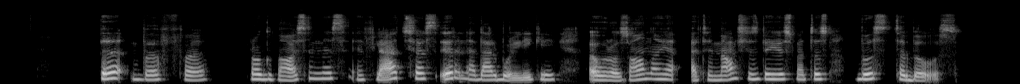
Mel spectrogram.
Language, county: Lithuanian, Vilnius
